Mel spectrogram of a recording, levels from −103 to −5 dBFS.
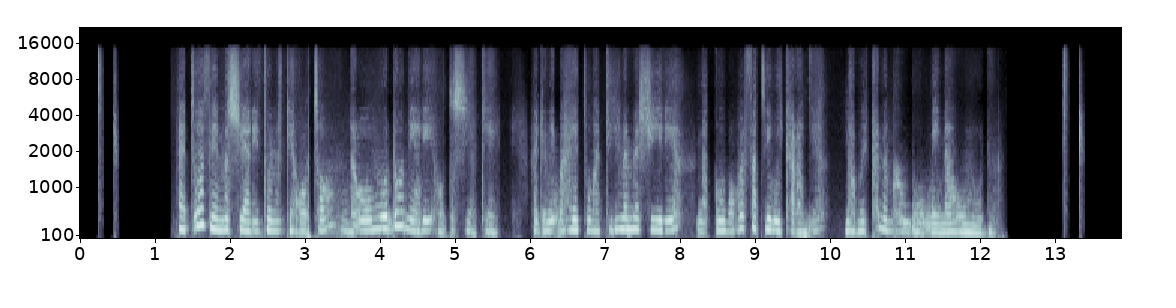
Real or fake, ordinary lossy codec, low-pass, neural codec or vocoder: fake; none; 14.4 kHz; codec, 44.1 kHz, 0.9 kbps, DAC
